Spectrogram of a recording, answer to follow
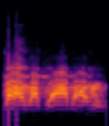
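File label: pyanenkij robot, drunk robot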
